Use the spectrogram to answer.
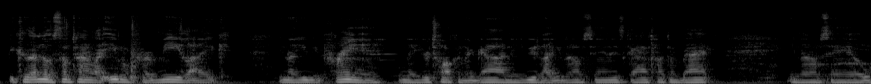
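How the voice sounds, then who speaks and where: A man's voice: low voice, a little hiss or hum. A man in his thirties talking loosely off the cuff in a casual vlog, reading devotional passages aloud. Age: 30s. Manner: loose and rambling, reads scripture aloud. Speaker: vlogger.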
